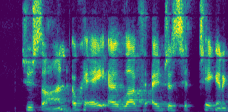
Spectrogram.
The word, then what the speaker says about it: Toussaint: Toussaint.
